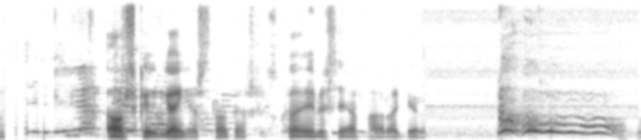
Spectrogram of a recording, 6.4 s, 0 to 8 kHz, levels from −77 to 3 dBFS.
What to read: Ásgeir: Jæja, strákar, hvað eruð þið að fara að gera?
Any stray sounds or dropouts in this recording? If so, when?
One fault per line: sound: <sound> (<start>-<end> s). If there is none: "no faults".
sound: bark (5.0-6.3 s)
